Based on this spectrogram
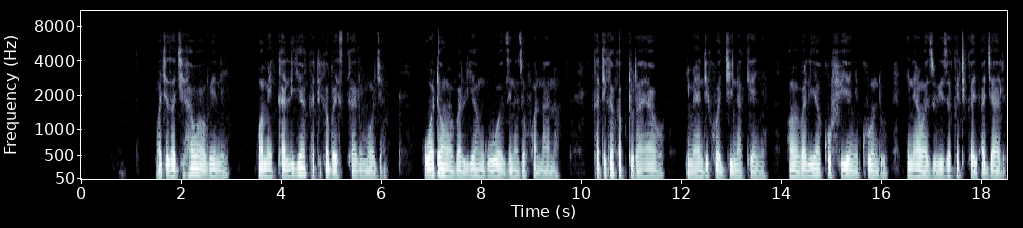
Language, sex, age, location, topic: Swahili, male, 18-24, Kisumu, education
